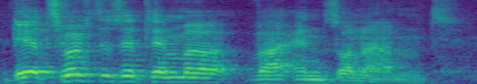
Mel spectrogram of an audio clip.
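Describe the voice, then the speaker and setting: An actor playing a persistent, shrewd male police inspector in a German crime radio drama, probing with dry, deliberate insinuation. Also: medium pitch, very animated, a little hiss or hum, lightly acted. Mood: pressing.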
